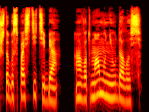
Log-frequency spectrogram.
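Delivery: ordinary delivery, nothing marked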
